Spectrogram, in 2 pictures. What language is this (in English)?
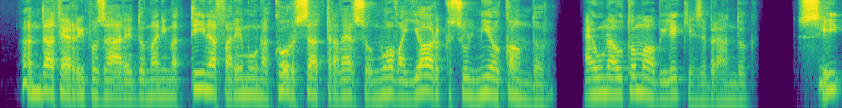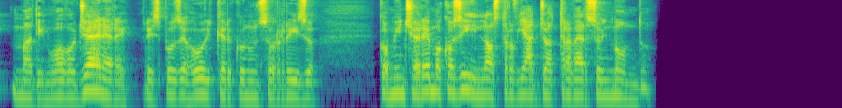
Italian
